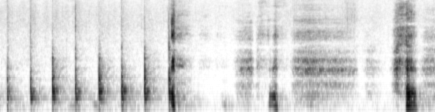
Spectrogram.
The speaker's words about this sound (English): But he says, uh, you, you, this guy goes to his friend's house at midnight and he knocks on the door.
